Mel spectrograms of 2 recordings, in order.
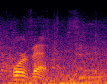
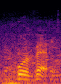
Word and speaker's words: Corvette: let's talk about pronunciation Corvette the te is a stop T the E is silent Corvette Corvette pronounce the V with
